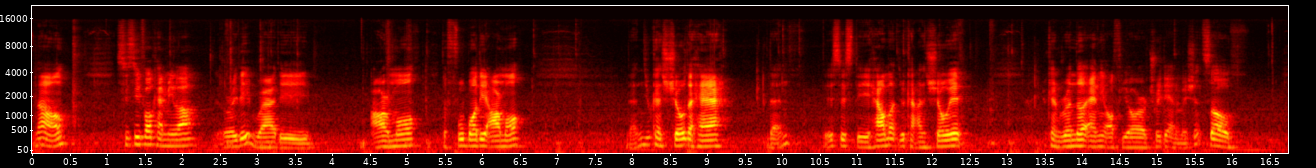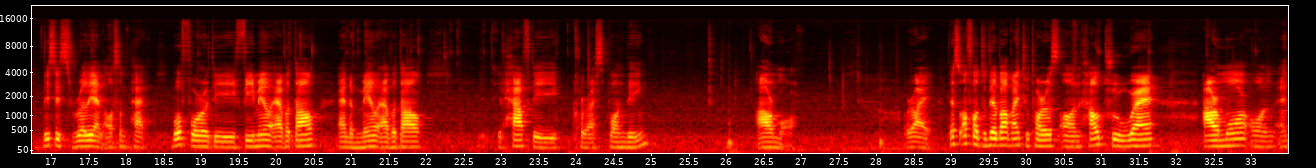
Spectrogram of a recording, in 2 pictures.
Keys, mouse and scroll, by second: 0.1 c, 2.6-3.0 scroll up 2, 3.1 x, 3.2 click, 4.7 middle click, 5.2 x, 5.6 c, 6.9 c, 8.7 x, 12.0 middle click, 12.3 middle click, 13.0 x, 13.4 c, 16.5-17.5 drag, 18.9 click, 20.1 click, 20.3 BackSpace, 20.9 click, 21.1 click, 23.9 click, 29.8 click, 30.6 middle click, 30.6 scroll down 1, 30.9 click, 31.6 x, 31.9 c, 33.0 x.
